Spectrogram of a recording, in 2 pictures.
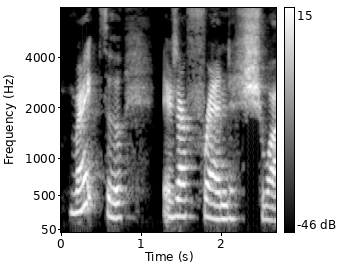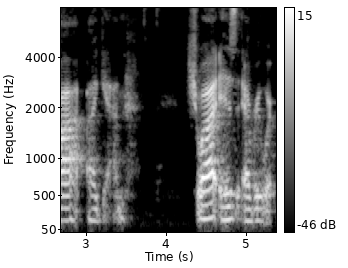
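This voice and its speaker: A woman's voice: mid-range voice, bright, forceful tone. A woman answering teachers' questions in a recorded phonics lesson, explaining patiently and checking in with "okay?" and "right?".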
